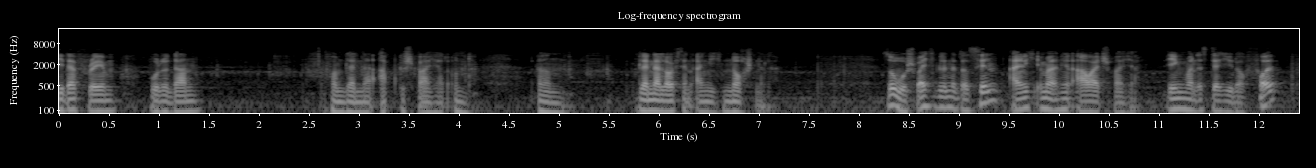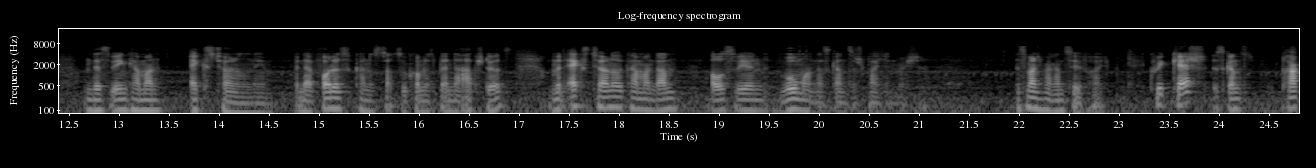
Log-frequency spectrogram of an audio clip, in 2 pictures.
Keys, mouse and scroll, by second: 1.1-1.5 scroll down 2, 1.5-2.4 scroll up 8, 2.4 scroll down 2, 2.7-3.3 scroll down 9, 3.8-4.2 scroll down 12, 4.7-6.4 scroll down 18, 6.4-8.0 scroll down 9, 9.7 click, 17.4 click, 19.8 click.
